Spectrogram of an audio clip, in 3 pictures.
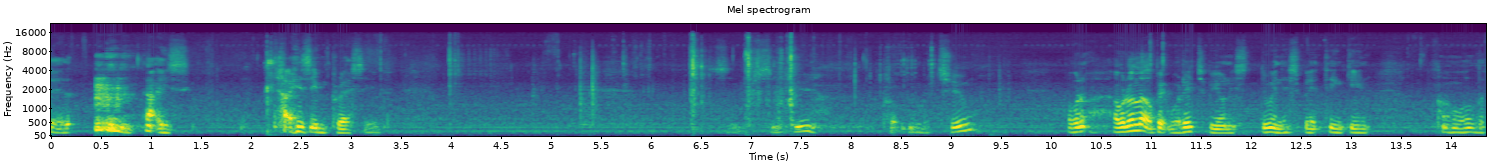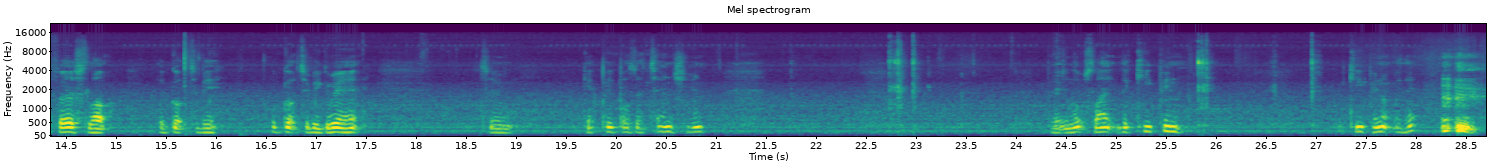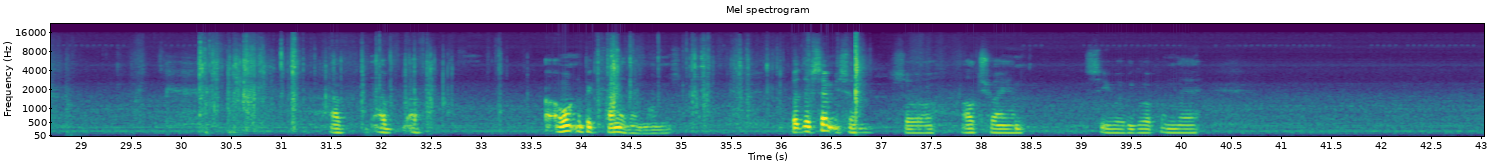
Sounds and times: Speech: 0.0 - 1.4, 2.2 - 3.4, 6.6 - 9.3, 10.2 - 13.2, 13.8 - 17.5, 18.6 - 19.0, 19.7 - 20.9, 24.3 - 25.7, 27.3 - 28.1, 31.5 - 32.5, 33.6 - 35.1, 36.1 - 40.2
Inside, small room: 0.0 - 43.0.

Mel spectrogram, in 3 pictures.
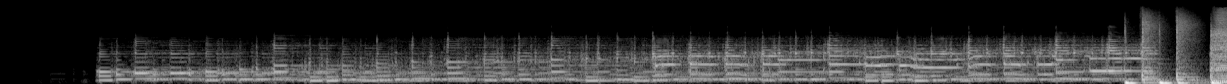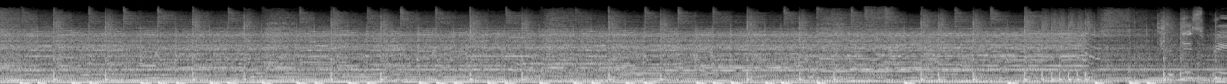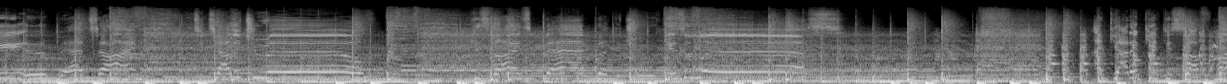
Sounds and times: Funk: 11.2 - 36.8.

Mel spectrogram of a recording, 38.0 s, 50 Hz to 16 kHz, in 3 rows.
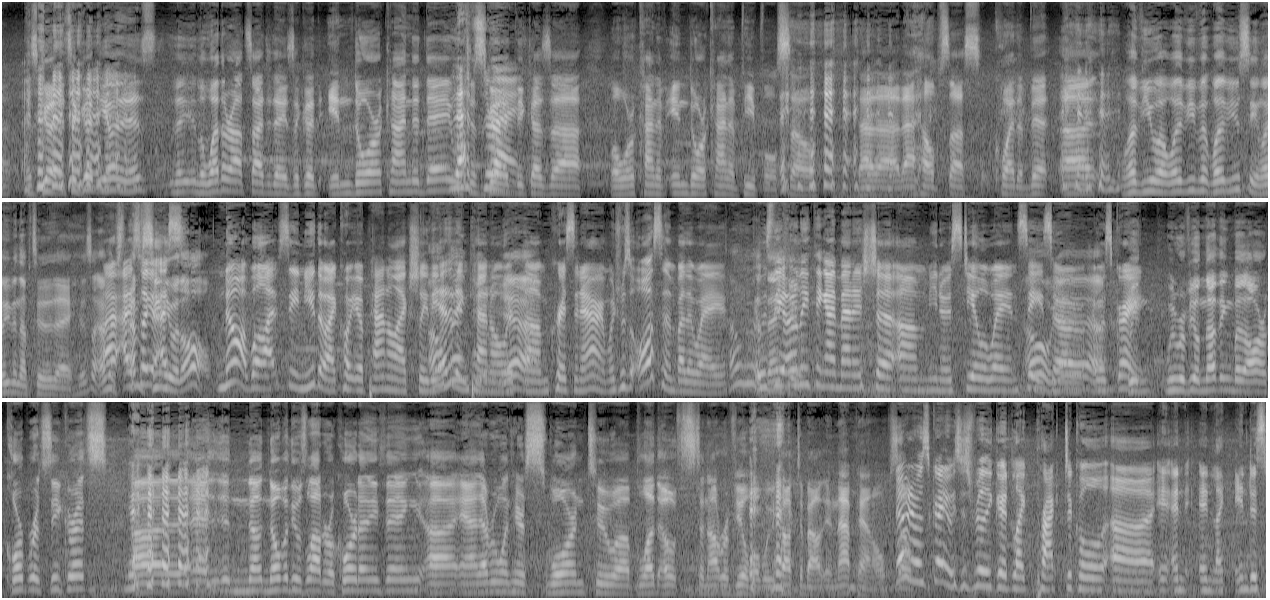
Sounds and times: Speech: 0.2 - 16.0, 16.7 - 35.5.

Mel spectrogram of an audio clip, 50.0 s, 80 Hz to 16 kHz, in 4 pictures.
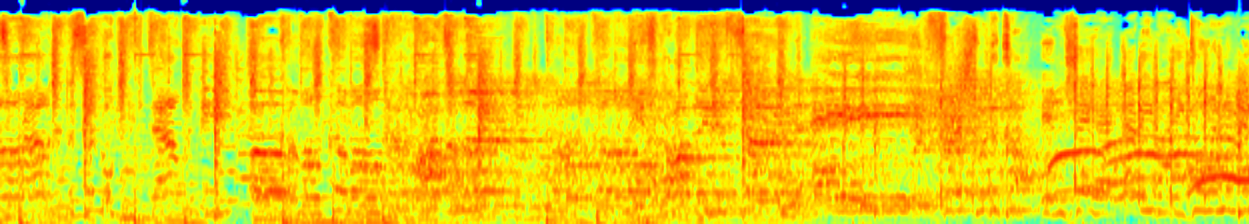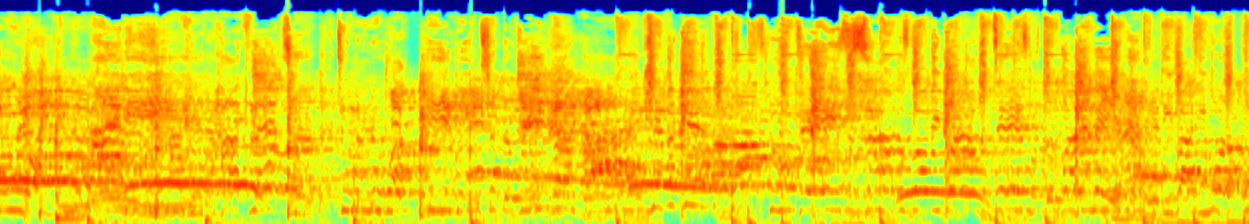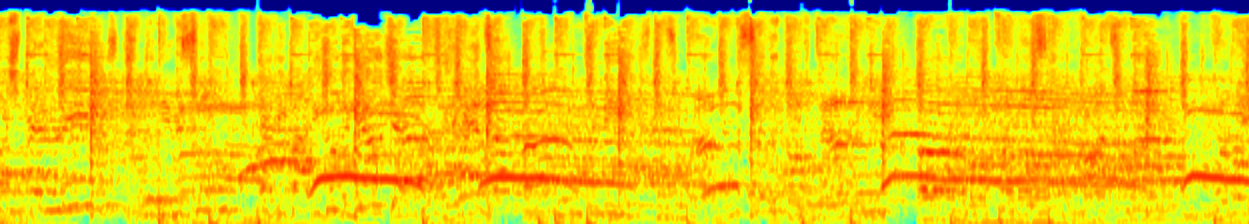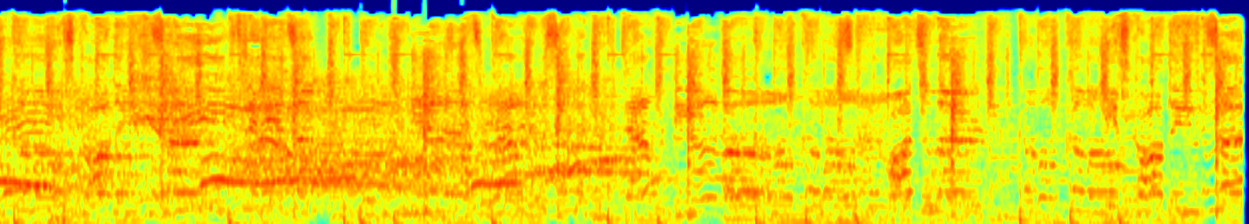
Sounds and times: Rhythm and blues: 0.0 - 49.9.

